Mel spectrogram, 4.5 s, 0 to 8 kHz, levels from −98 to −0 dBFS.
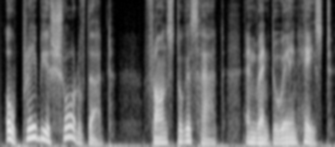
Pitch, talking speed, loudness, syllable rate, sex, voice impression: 110 Hz, 200 wpm, -17 LUFS, 5.2 syllables/s, male, very masculine, very adult-like, middle-aged, very thick, slightly relaxed, slightly powerful, slightly dark, soft, slightly muffled, fluent, slightly raspy, very cool, intellectual, sincere, very calm, very mature, friendly, reassuring, wild, very kind, slightly modest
